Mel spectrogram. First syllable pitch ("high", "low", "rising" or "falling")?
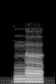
low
